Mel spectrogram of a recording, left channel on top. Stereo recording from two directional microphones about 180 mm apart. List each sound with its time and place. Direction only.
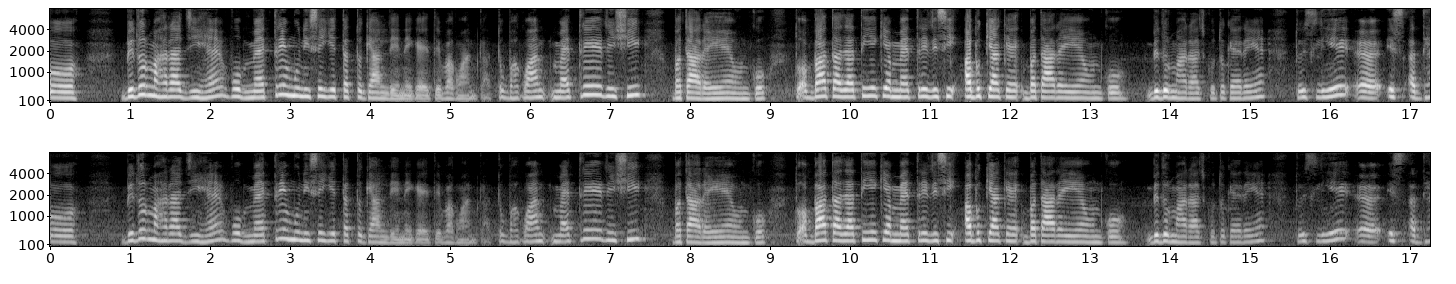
0.0 s a sound: 35° left (ahead or behind)
0.9 s a woman's voice: 35° left (ahead or behind); by 14.4 s 10° left (ahead or behind)
14.6 s speech: 30° left (ahead or behind)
